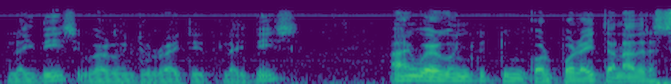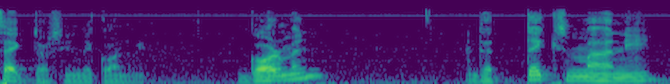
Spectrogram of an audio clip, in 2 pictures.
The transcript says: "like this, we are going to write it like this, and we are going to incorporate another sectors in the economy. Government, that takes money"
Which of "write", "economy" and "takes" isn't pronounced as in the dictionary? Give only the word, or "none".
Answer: none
